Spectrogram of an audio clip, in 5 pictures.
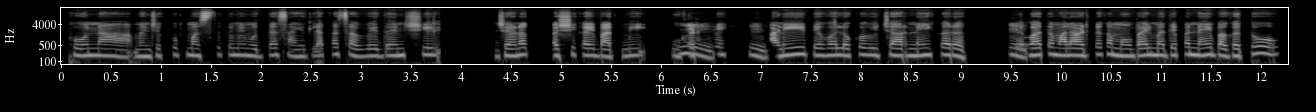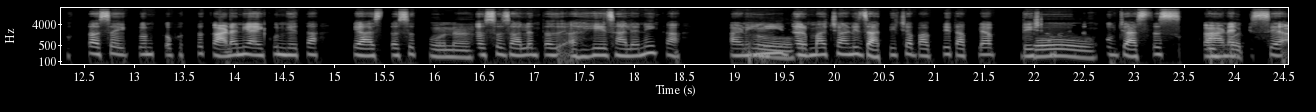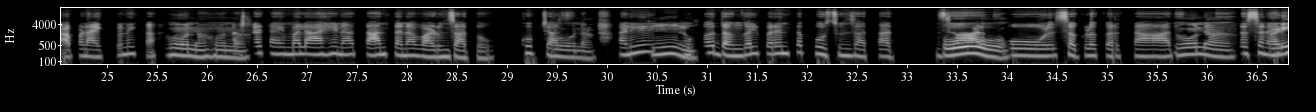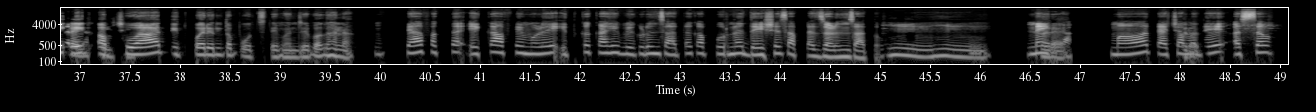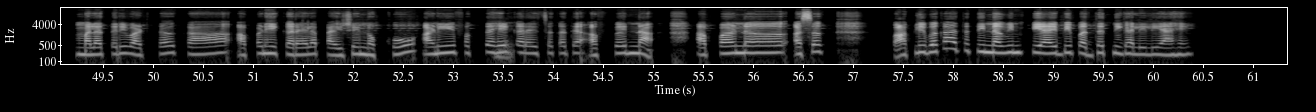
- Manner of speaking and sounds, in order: distorted speech; static; mechanical hum
- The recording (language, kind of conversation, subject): Marathi, podcast, अफवा आढळली तर तिची सत्यता तुम्ही कशी तपासता आणि पुढे काय करता?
